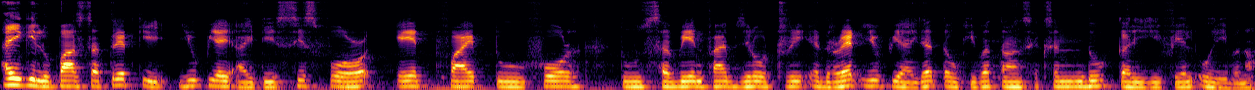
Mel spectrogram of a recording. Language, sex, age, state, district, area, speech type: Manipuri, male, 18-30, Manipur, Imphal West, rural, read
